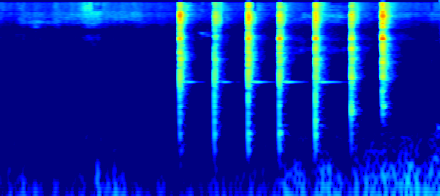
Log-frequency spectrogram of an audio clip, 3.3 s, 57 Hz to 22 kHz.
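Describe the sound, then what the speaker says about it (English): A motorcycle carburetor on a 2016 Kawasaki KX85 is tapped seven times in quick succession, making sharp, evenly spaced metallic knocks over a low background rumble. "So give the carburetor just a little tap"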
